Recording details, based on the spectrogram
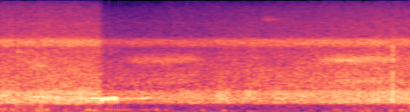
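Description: An Andean motmot gives a single low, soft double hoot, 'hoo-hoop', over a steady background hiss with a faint high insect drone.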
